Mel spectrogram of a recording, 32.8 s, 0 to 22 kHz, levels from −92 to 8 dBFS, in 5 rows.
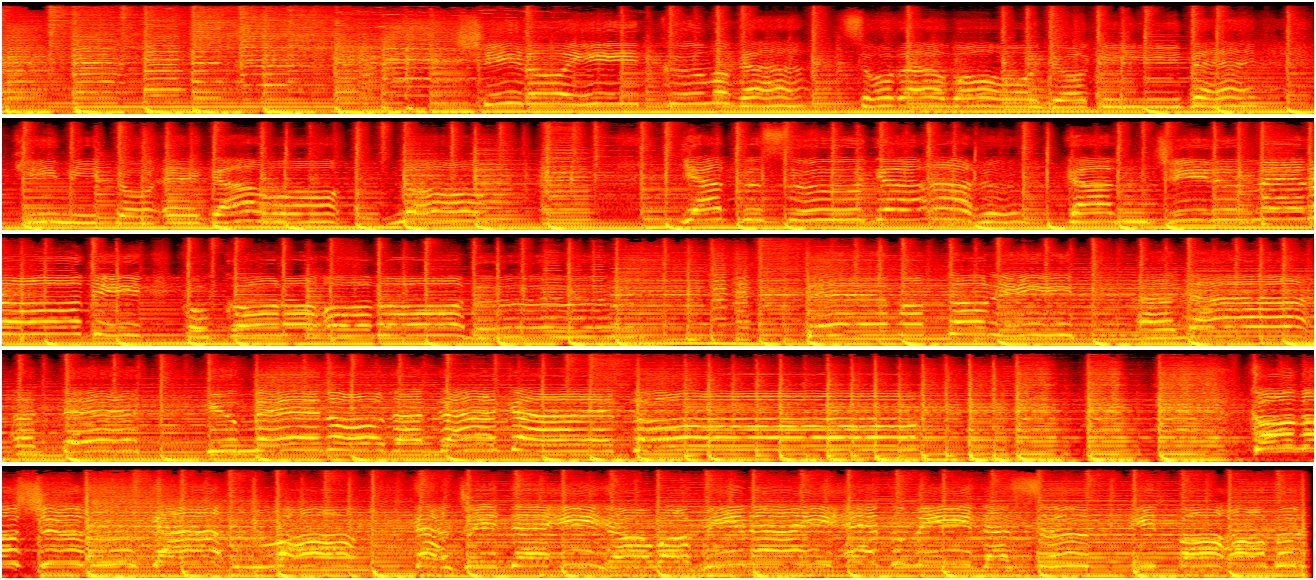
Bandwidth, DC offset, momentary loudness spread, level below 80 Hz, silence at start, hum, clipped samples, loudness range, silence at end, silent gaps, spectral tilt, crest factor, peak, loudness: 19.5 kHz; under 0.1%; 7 LU; -22 dBFS; 0 s; none; under 0.1%; 6 LU; 0 s; none; -3 dB/octave; 14 dB; 0 dBFS; -14 LUFS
